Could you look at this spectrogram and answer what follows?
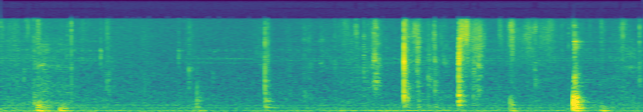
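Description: Cards of a Sacred Traveller oracle deck are shuffled by hand in scattered soft riffles and taps, several quiet, irregular bursts of papery slapping close to the microphone in a still room.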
